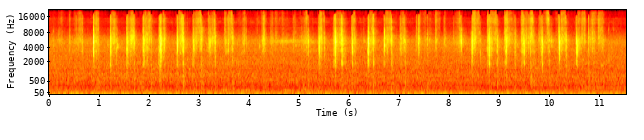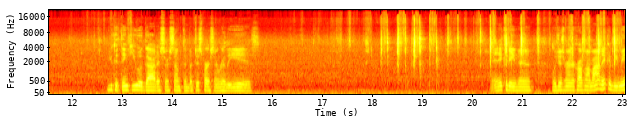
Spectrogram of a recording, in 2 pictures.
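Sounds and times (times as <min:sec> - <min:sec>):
cards being shuffled: 0:00.4 - 0:11.1, 0:16.9 - 0:23.0.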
